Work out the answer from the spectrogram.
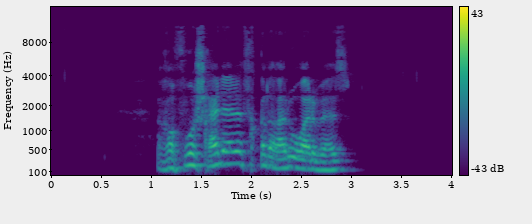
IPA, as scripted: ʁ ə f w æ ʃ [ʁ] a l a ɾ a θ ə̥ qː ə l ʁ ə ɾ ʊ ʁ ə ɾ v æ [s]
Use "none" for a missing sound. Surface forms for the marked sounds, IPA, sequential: ʁ, z

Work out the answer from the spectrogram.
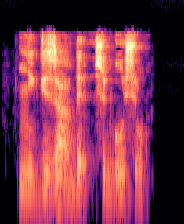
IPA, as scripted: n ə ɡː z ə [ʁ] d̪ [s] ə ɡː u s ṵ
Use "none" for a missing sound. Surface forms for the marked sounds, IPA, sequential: ʁ, s

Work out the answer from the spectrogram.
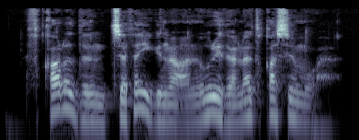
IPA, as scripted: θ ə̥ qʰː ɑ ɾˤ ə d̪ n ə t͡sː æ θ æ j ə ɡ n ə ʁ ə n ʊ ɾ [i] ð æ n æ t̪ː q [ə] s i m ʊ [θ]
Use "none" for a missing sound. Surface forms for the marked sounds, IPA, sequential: i, ɑ, ħ

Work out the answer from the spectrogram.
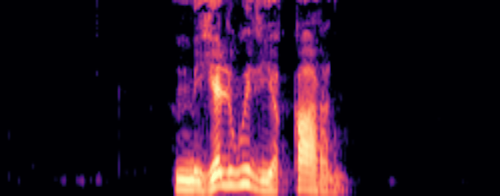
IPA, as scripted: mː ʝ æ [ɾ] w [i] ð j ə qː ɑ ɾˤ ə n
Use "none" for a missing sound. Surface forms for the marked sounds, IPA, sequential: l, i

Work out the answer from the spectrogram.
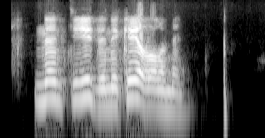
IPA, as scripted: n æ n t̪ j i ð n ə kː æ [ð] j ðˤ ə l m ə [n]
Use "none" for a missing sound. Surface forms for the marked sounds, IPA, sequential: none, n

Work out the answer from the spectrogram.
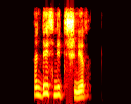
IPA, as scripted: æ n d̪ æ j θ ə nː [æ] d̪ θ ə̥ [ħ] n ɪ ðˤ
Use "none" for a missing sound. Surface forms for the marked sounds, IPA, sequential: i, ʃ

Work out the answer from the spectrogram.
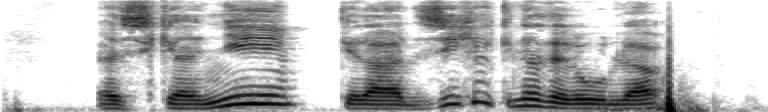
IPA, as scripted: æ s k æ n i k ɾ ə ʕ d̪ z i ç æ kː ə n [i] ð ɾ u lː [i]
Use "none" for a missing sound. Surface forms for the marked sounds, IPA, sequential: æ, æ

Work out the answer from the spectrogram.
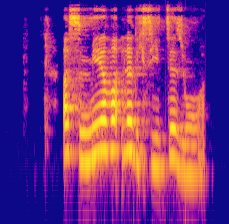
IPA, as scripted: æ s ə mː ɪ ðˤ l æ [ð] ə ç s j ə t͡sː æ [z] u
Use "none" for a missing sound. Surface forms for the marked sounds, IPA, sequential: ð, z

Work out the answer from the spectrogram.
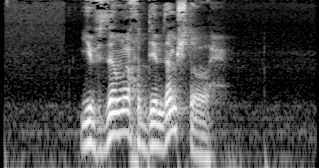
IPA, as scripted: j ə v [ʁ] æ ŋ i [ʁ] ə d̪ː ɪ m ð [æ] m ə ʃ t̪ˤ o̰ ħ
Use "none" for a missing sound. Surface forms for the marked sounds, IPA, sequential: ð, χ, æ

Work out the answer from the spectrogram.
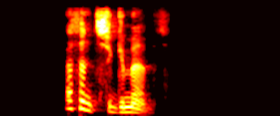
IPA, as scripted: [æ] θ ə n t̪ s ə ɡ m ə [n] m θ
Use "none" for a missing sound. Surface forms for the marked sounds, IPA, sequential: æ, none

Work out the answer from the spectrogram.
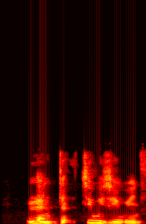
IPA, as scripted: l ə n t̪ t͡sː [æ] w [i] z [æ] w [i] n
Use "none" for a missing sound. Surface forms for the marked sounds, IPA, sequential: i, i, i, i

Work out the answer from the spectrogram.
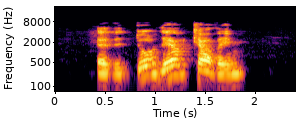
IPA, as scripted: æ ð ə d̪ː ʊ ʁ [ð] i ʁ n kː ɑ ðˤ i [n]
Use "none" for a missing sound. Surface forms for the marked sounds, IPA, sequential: ð, m

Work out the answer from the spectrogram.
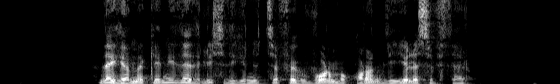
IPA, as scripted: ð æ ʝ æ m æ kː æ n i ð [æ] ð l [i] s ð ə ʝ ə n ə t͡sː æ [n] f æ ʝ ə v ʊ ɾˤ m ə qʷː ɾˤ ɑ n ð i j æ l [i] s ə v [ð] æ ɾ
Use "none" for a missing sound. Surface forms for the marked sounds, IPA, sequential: æ, i, none, æ, θ

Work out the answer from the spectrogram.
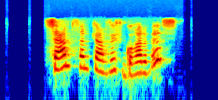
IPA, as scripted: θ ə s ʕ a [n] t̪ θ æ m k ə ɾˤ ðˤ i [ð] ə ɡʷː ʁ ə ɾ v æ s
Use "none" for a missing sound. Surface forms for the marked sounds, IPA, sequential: m, θ

